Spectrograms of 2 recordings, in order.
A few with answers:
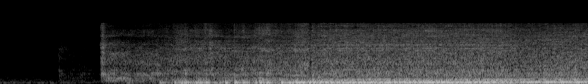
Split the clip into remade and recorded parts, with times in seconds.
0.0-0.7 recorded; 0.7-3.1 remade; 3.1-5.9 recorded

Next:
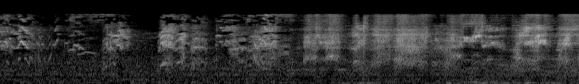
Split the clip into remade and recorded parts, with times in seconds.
0.0-2.9 recorded; 2.9-5.8 remade

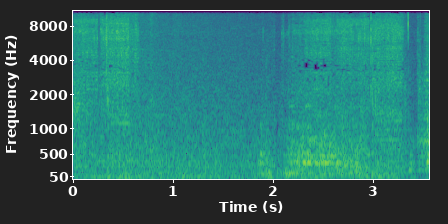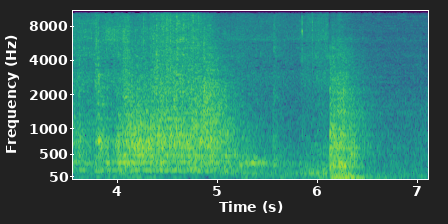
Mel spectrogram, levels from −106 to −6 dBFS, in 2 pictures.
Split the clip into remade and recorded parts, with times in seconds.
0.0-6.2 recorded; 6.2-7.1 remade

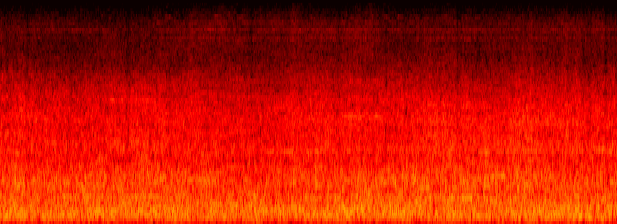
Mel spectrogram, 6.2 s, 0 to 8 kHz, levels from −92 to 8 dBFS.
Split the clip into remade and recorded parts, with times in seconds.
0.0-1.6 recorded; 1.6-5.1 remade; 5.1-6.2 recorded

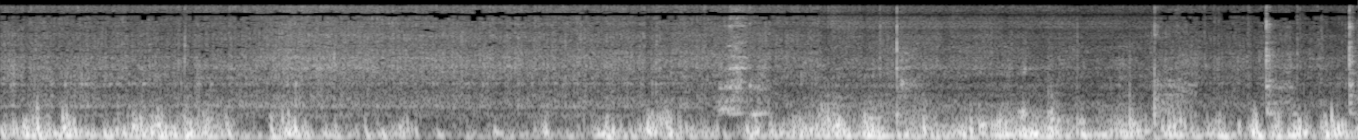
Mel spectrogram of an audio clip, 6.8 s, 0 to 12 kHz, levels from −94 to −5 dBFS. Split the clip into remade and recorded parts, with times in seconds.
0.0-4.1 recorded; 4.1-5.8 remade; 5.8-6.8 recorded

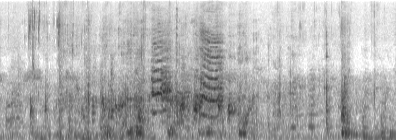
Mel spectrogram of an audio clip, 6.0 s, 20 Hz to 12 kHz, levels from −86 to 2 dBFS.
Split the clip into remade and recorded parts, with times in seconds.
0.0-6.0 recorded

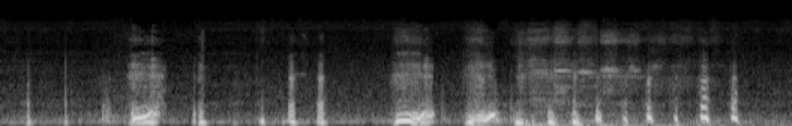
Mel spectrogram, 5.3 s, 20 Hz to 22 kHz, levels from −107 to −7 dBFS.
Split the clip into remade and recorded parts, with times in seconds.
0.0-0.7 remade; 0.7-1.3 recorded; 1.3-1.8 remade; 1.8-3.0 recorded; 3.0-5.3 remade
